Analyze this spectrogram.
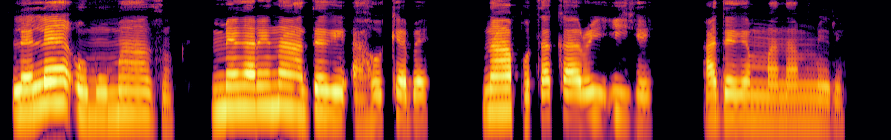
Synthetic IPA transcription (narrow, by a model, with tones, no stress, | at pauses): le˨leː˦o˨mu˨ma˦a˦zʊ˨ | m̩˦me˦ɣa˦ɾɪ˦na˦a˨dɪ˦ɣɪ˦ʔa˨ɦʊ˦ke˦be˦ | na˦a˦pʊ˨ta˦ka˦ɾɪ˦i˦ɦe˦ | a˦dɪ˦ɣɪ˦m̩˦ma˦na˨m̩˦mi˦ɾi˦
